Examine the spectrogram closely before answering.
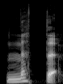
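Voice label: "nettet", Norwegian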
